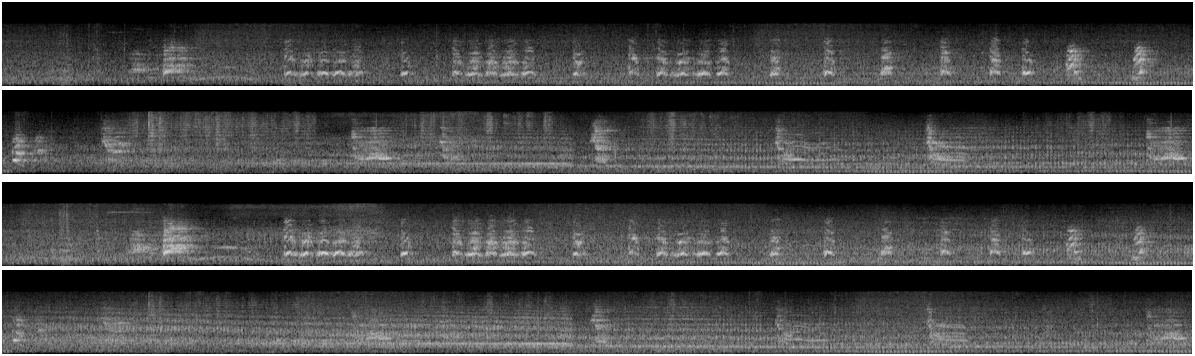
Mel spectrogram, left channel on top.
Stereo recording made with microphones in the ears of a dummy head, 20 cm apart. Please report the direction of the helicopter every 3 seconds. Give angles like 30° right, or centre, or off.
70° right, 60° right, 60° right, 50° right, 40° right, 20° right, 10° left, 40° left.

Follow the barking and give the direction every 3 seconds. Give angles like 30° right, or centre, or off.
40° right, 10° right, 10° left, 40° left, 50° left, 60° left, 60° left, 60° left.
